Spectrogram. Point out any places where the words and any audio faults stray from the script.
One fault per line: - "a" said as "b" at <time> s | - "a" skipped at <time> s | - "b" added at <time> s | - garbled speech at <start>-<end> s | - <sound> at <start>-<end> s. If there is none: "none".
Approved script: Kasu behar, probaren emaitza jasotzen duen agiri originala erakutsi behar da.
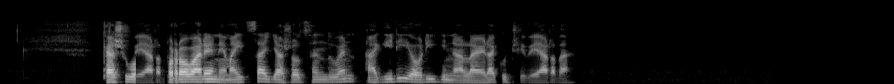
none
